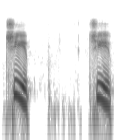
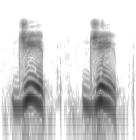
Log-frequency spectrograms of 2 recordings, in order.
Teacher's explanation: Now, for cheap, your throat should stay totally quiet and relaxed. For jeep, your throat should feel a buzzy and busy the moment your tongue touches the roof of your mouth. · So cheap is the voiceless or unvoiced one. Jeep is the voiced one.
